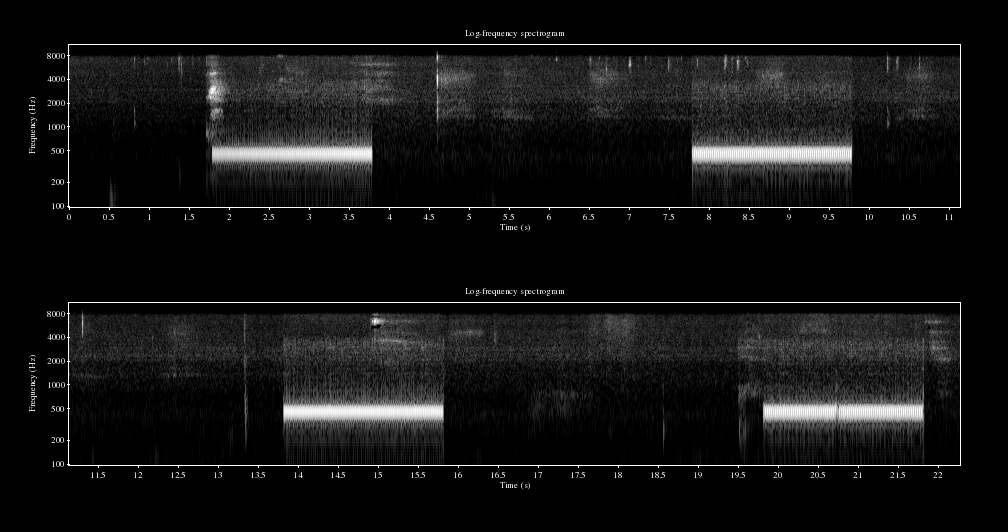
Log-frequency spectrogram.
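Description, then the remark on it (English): Four ringback tones from an outgoing phone call to a reverend, each a steady two-second hum followed by a few seconds of quiet line hiss. Clear, with no voices. “Maybe he knows by now not to answer.”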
